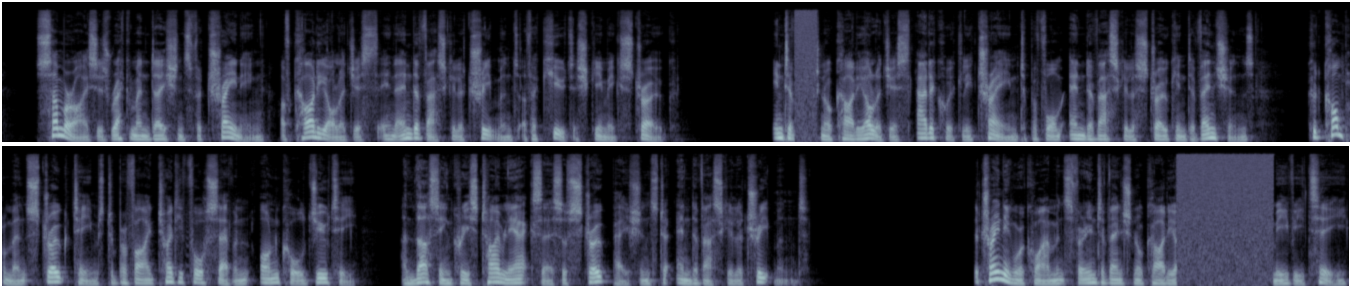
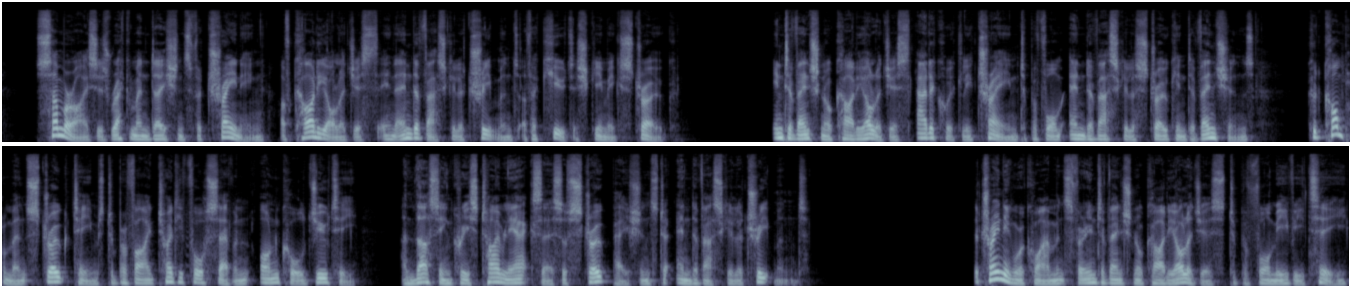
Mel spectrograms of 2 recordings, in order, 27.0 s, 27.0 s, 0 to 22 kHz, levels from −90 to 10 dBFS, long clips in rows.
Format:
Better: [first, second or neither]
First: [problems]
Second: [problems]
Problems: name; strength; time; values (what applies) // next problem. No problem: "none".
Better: second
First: audio cutting out; filled with static; at 8 s and at 25 s for 1 s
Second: none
